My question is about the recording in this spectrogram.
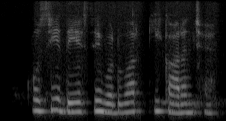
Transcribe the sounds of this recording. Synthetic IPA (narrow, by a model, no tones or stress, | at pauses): kʰʊsid̪eːseʋɐɖwaːɾkikaːɾənt͡ʃʰɛː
